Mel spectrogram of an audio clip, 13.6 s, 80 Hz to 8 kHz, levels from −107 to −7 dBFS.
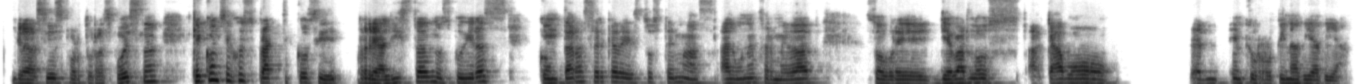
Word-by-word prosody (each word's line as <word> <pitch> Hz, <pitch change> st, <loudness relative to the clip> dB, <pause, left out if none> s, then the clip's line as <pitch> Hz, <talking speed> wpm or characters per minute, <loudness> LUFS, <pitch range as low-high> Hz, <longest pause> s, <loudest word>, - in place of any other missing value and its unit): Gracias 135 Hz, +3 st, +2 dB
por 130 Hz, -3 st, -6 dB
tu 125 Hz, -2 st, -9 dB
respuesta. 160 Hz, +9 st, 0 dB, 0.3 s
¿Qué 185 Hz, 0 st, +6 dB
consejos 215 Hz, -3 st, +3 dB
prácticos 150 Hz, -1 st, 0 dB
y 130 Hz, -4 st, -1 dB
realistas 140 Hz, +5 st, +4 dB
nos 150 Hz, -4 st, -3 dB
pudieras 175 Hz, +5 st, +1 dB, 0.3 s
contar 140 Hz, +3 st, +2 dB
acerca 170 Hz, 0 st, -1 dB
de 160 Hz, -2 st, +1 dB
estos 145 Hz, +2 st, -8 dB
temas? 140 Hz, -5 st, -4 dB
¿Alguna 135 Hz, +2 st, 0 dB
enfermedad 135 Hz, -1 st, 0 dB, 0.5 s
sobre 125 Hz, -2 st, 0 dB
llevarlos 135 Hz, +1 st, 0 dB
a 120 Hz, -2 st, -6 dB
cabo 135 Hz, -1 st, +1 dB, 0.7 s
en 130 Hz, 0 st, -4 dB
en 140 Hz, 0 st, -2 dB
su 140 Hz, -2 st, -2 dB
rutina 125 Hz, +1 st, -1 dB
día 125 Hz, -1 st, 0 dB
a -, -, -1 dB
día? 110 Hz, -3 st, -5 dB
140 Hz, 130 wpm, -23 LUFS, 130-155 Hz, 0.7 s, Qué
